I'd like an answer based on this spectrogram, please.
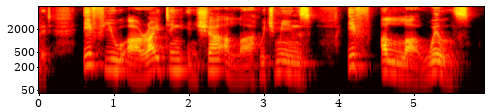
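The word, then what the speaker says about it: إن شاء الله: if you're writing it in the arabic language the correct way of writing it is three separate words so in sha'a allah and when you're saying it you say insha allah okay so i'm writing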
